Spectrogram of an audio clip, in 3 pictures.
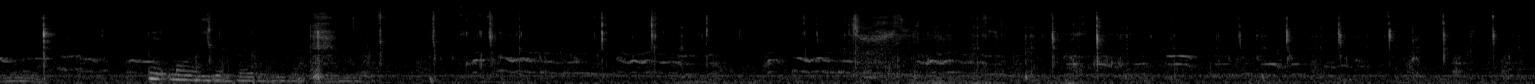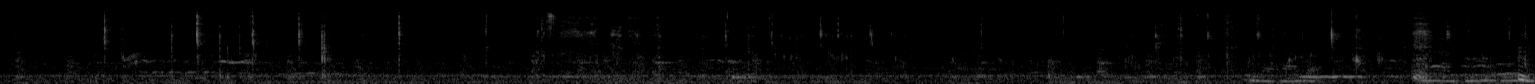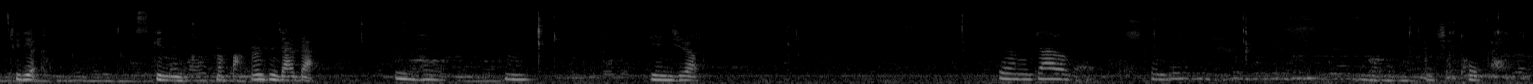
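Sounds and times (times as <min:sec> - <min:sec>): faint steady hum: 0:00.0 - 0:46.0
crunchy chewing of cucumber: 0:03.1 - 0:32.0.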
